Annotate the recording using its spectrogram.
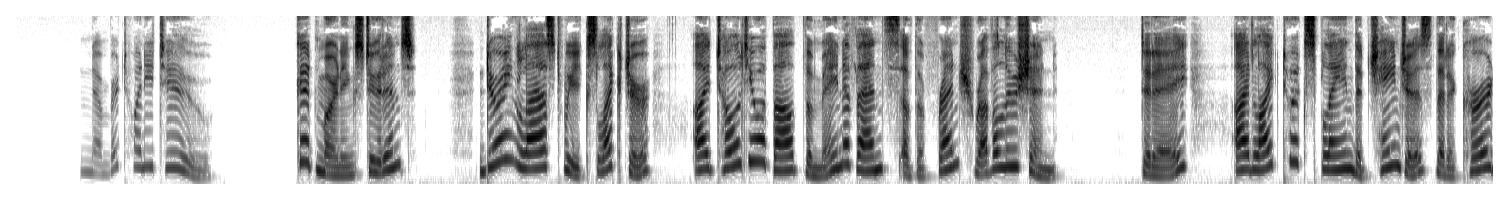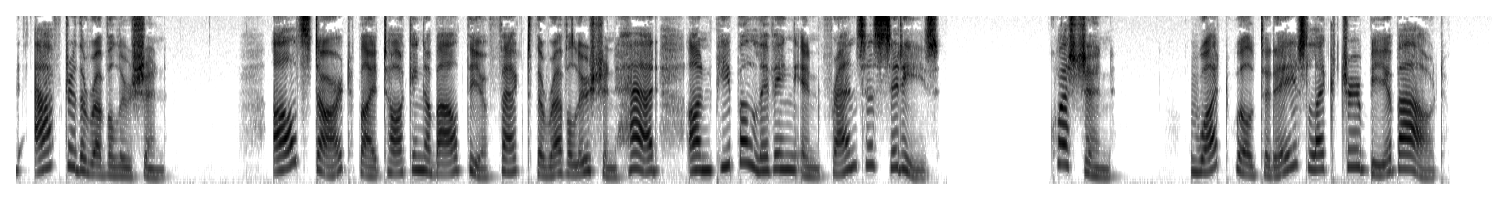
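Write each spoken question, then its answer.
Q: What will today's lecture be about?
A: Changes after the French Revolution.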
